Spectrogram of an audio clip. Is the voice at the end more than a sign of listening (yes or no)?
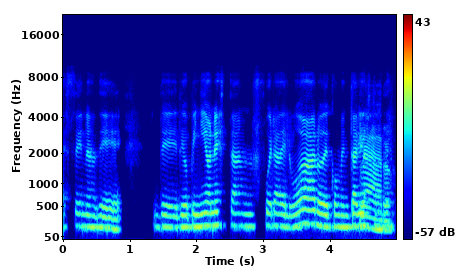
no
